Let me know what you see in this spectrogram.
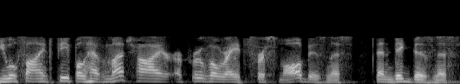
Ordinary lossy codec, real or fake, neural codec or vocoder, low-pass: MP3, 24 kbps; fake; codec, 16 kHz in and 24 kHz out, 2.2 kbps, FireRedTTS-2 codec; 3.6 kHz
